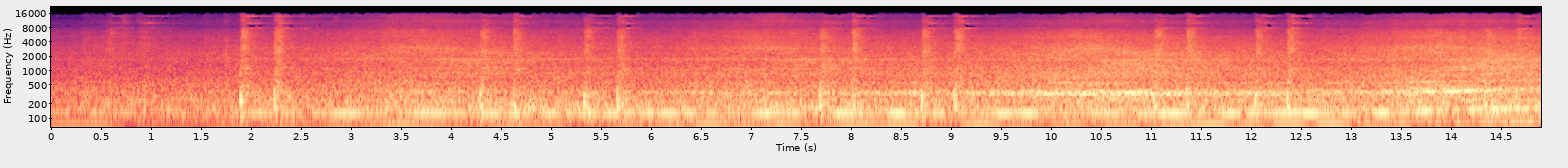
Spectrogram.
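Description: Diesel passenger train running past along the platform, growing louder, its engines giving a steady drone with a tone that strengthens in the second half. Its wheels click sharply, often in quick pairs, as they cross rail joints.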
